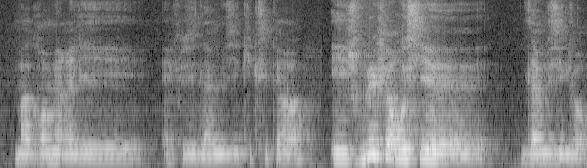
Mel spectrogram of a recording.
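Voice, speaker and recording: A man's medium-pitched voice, fairly quick, with ordinary pitch variation and audible room echo. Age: 20s. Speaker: barber and artistic director. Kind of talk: casual interview. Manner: casual slangy.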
